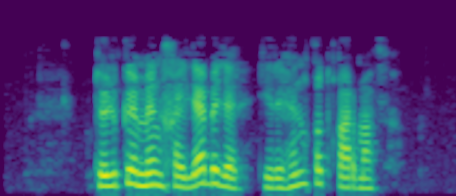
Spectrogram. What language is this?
Bashkir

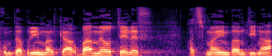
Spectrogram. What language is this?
Hebrew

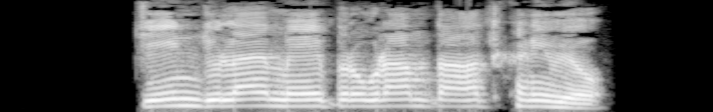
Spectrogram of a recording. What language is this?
Sindhi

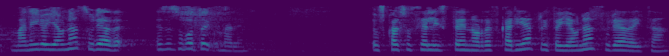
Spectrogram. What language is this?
Basque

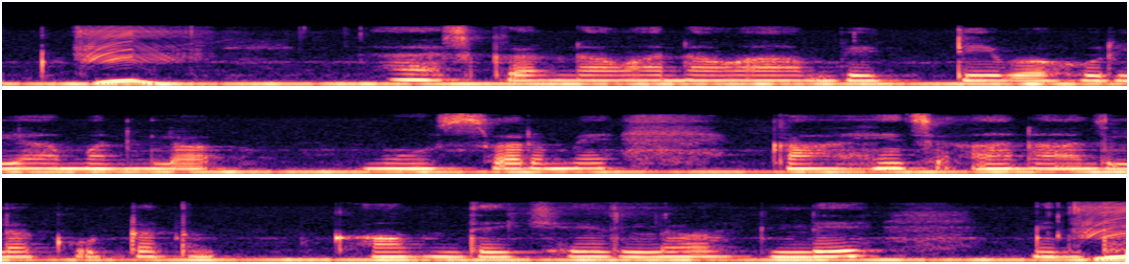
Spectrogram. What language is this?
Chhattisgarhi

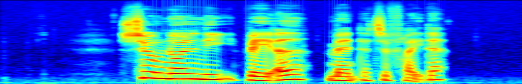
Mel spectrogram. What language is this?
Danish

